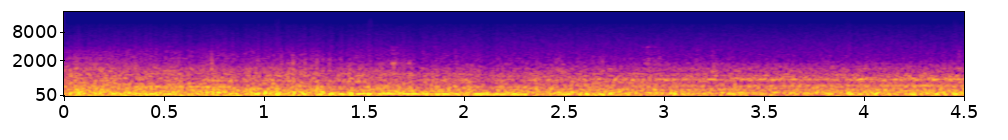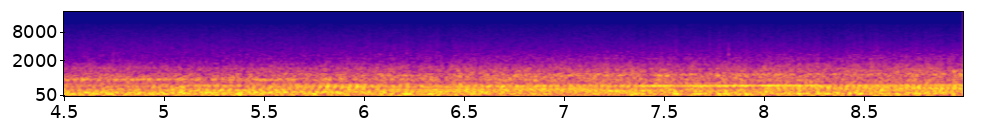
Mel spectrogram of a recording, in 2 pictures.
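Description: Ford Focus ST Estate's engine heard from inside the cabin while lapping a race circuit. It holds a steady note for the first half, then its pitch slowly rises from about halfway as the car pulls through a corner, over a constant rumble of road and tyre noise.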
